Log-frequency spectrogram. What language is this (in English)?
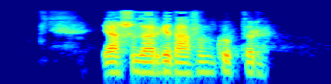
Uzbek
